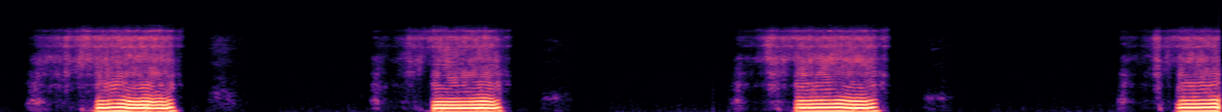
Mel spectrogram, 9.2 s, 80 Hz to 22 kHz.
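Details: Woman snoring during sleep, recorded with professional audio: loud, regular snores on each breath in, roughly 22 a minute, with quiet pauses between.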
